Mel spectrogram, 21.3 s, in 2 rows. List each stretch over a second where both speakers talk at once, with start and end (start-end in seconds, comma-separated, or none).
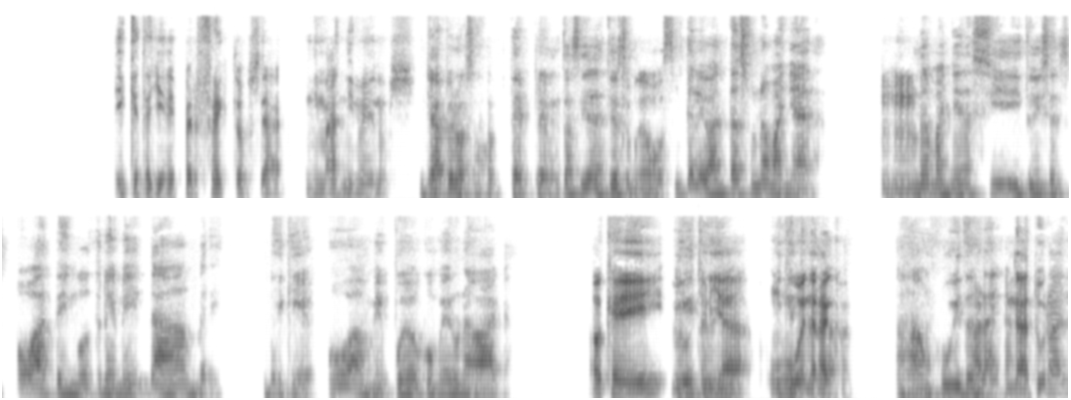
17.4-19.1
